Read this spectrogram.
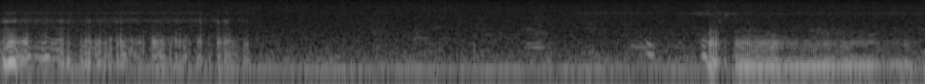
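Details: Sleeping pet snoring: low rattling, snuffling breaths over a steady low hum, with a brief sharp sound mid-way; snoring.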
